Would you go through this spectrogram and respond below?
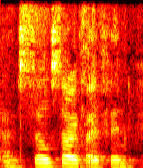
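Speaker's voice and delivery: ordinary talk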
